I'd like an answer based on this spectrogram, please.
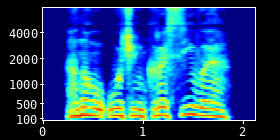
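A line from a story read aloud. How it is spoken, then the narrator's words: Hoarse. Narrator (Russian): хрипло говорит Андрей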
